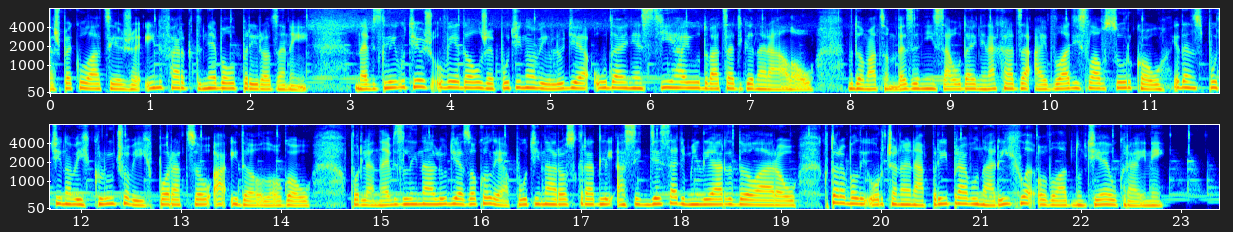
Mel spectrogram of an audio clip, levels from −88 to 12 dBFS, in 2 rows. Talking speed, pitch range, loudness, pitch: 130 wpm, 160-195 Hz, -17 LUFS, 180 Hz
